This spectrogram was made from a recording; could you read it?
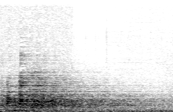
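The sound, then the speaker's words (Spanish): A lock gives a metallic turn, then a door swings open with a low, steady scraping rumble lasting just over a second, and no voices are heard. “Giro metálico y la puerta se abrió.”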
